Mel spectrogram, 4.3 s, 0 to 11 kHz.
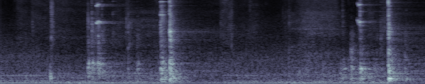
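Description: A handful of sharp metallic clicks and clinks, some ringing briefly, as the gauge-wheel locks on a John Deere AutoConnect 60D mower deck are set. A steady low hum runs underneath.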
